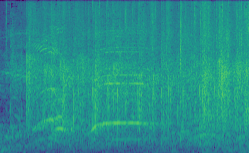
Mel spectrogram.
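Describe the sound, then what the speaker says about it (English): An audience applauds after a speech about fathers, a steady wash of clapping that runs throughout, with voices speaking and calling out over it. "Come on, y'all, clap that up again."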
